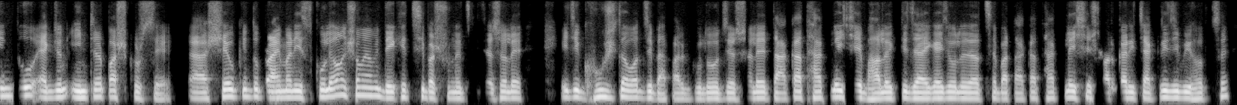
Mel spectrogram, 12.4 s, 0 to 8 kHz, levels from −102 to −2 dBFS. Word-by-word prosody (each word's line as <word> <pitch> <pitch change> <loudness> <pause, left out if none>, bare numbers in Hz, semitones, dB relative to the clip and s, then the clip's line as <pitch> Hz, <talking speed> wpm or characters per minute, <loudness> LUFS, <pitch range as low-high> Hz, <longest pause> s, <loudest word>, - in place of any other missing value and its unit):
কিন্তু 175 +1 -1 0.2
একজন 150 +3 +3
ইন্টার 155 +3 +3
পাশ 150 - 0
করছে 115 -4 -5 0.4
আ - - 0 0.2
সেও 160 0 +5
কিন্তু 160 0 0
প্রাইমারি 140 +1 +4
স্কুলে 155 0 +3
অনেক 195 - -1
সময় 190 -1 +2
আমি 175 - +2
দেখেছি 145 +3 -1
বা 130 - +3
শুনেছি 125 -1 -3
যে - - -20
আসলে 135 -1 +1 0.5
এই 145 - +1
যে 155 - +5
ঘুষ 150 +2 +3
দেওয়ার 145 -3 +3
যে 140 - +3
ব্যাপারগুলো 115 +2 -4
যে 125 - -1
আসলে 130 +2 -1 0.2
টাকা 120 +4 -1
থাকলেই 145 +3 +1
সে - - -7
ভালো 120 +1 +3
একটি 135 +3 -3
জায়গায় 125 +1 +4
চলে 130 -1 +3
যাচ্ছে 120 +1 -2
বা - - +2
টাকা 115 +3 -5
থাকলেই 130 +2 -1
সে 140 - -2
সরকারি 130 +2 -1
চাকরিজীবী 135 +2 +2
হচ্ছে। 120 +6 -7
135 Hz, 200 wpm, -20 LUFS, 125-150 Hz, 0.5 s, সেও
